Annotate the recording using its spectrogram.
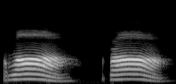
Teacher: Tapi kalau dalam e huruf hijaiyah dia agak cadel. Ro ro cukup dua getar.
